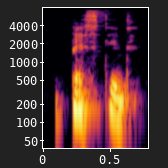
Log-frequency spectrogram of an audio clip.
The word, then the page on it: bested: British English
